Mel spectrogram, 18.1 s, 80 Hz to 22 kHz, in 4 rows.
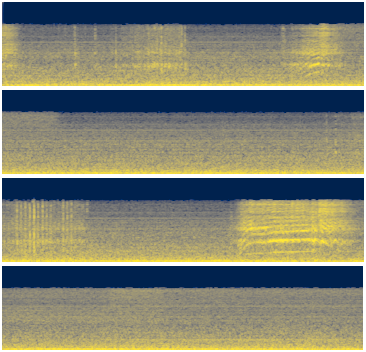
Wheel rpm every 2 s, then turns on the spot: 20, 20, 10, 0, 10, 10, 60, 0, 0.
8-10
